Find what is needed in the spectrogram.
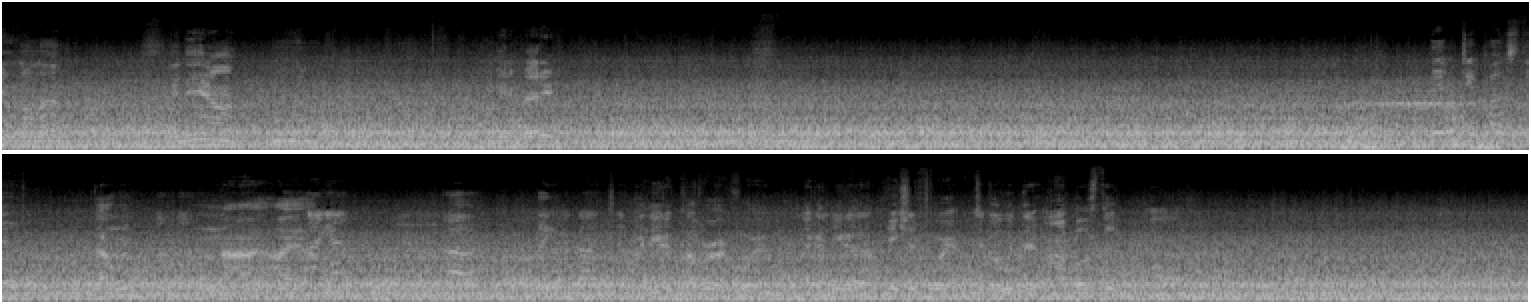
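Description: Steady road and engine noise inside the cabin of a moving car, with a voice heard briefly now and then.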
